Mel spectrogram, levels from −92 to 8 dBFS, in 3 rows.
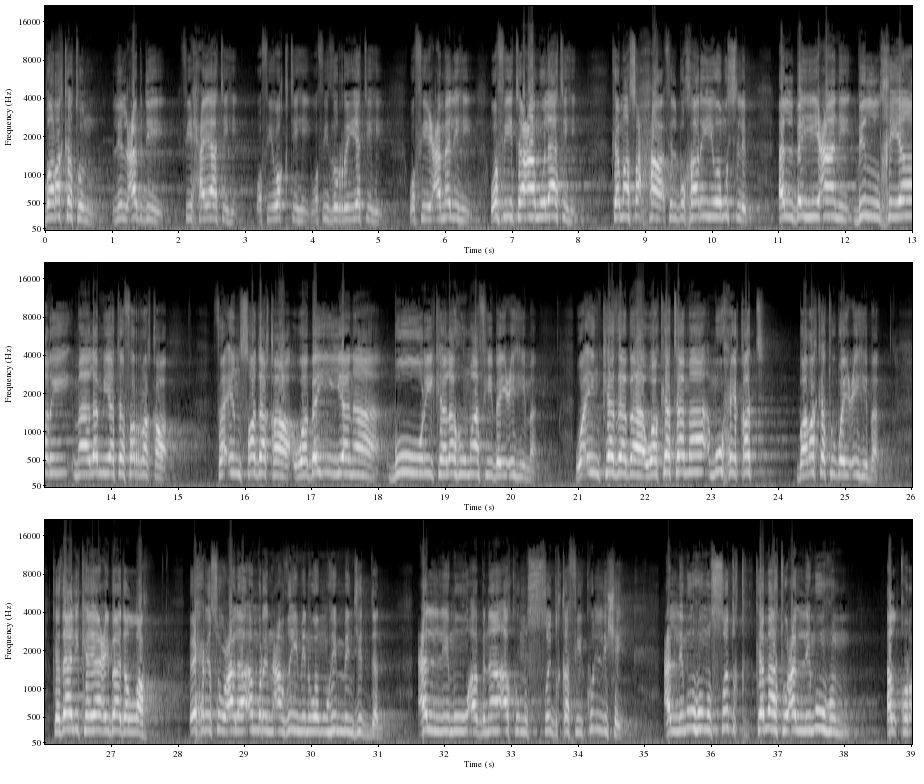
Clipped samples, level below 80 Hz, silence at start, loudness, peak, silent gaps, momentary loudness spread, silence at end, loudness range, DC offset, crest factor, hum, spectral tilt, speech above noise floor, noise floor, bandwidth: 0.1%; -46 dBFS; 0 s; -13 LUFS; 0 dBFS; none; 14 LU; 0 s; 7 LU; under 0.1%; 14 dB; none; -3.5 dB/octave; 30 dB; -43 dBFS; 13 kHz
